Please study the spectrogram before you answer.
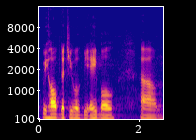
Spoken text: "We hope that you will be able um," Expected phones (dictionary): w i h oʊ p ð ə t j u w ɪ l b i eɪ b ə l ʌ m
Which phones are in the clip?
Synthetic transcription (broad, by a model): w i h oʊ p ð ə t j u w ɪ l b i eɪ b ə l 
